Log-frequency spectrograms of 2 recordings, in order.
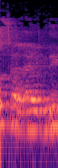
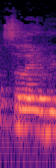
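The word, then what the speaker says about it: salivary: कुछ लोग इसको सैलिवरी ग्लैंड भी बोलते हैं, वो सबकी टंग पर डिपेंडेंट है जो प्रोनाउंसिएशन करना चाहे, सैलिवरी ग्लैंड या सलाइवरी ग्लैंड।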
